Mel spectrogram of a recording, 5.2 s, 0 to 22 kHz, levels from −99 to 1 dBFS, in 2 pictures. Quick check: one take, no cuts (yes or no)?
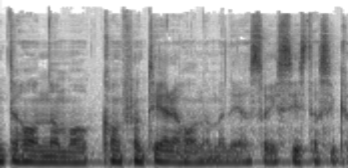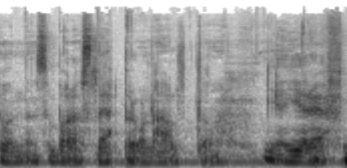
yes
